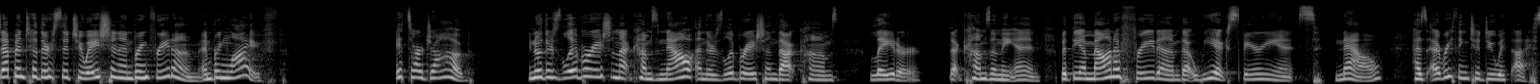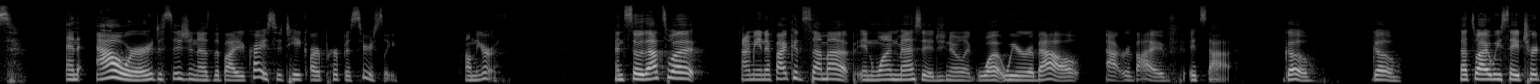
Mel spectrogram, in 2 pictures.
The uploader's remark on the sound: This message was preached at our Combined Service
